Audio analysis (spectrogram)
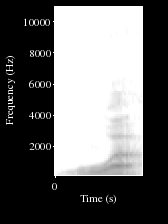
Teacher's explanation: makhraj huruf wawu itu monyongkan bibir dulu, baru kita senyumkan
